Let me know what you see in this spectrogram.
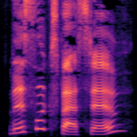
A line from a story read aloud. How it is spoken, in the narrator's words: Tim greeted cheerfully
